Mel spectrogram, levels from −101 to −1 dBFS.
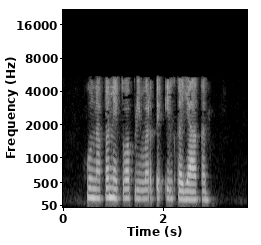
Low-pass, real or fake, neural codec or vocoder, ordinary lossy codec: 5.4 kHz; fake; codec, 24 kHz, 0.9 kbps, WavTokenizer, medium speech release version 1; MP3, 32 kbps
